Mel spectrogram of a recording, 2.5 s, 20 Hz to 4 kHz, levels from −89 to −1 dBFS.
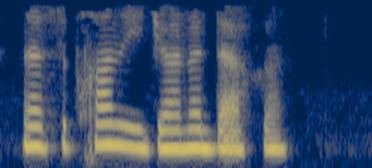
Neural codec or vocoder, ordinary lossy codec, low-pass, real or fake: none; MP3, 24 kbps; 3.6 kHz; real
